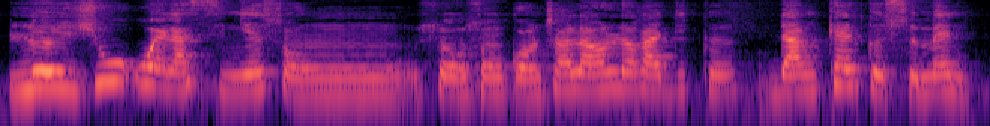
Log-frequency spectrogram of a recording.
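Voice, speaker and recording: Scolding, mocking woman with a husky voice. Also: mid-range voice, moderate pace. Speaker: commentator replying to a politician. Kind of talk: heated live-stream rant.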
